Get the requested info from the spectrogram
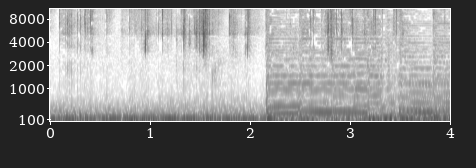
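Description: Faint small clicks and taps of plastic doll boots being handled and pushed onto a doll's feet. Soft background music with steady held chords comes in about halfway through.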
